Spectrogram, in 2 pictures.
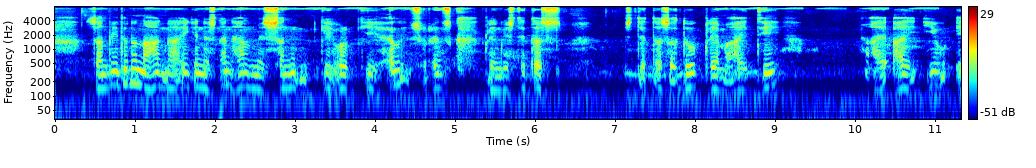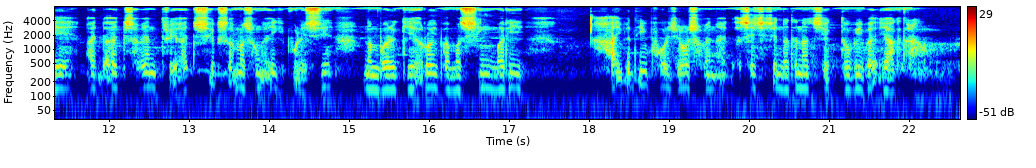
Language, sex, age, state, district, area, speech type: Manipuri, male, 30-45, Manipur, Churachandpur, rural, read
